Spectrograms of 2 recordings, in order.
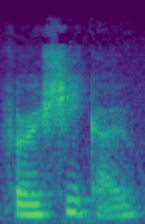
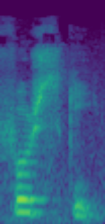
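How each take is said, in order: First: It is said with an English accent. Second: It is said with a Japanese-style pronunciation. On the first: The speaker calls it wrong. "if I was saying it in my English accent" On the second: The speaker calls it right. "it's more like"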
